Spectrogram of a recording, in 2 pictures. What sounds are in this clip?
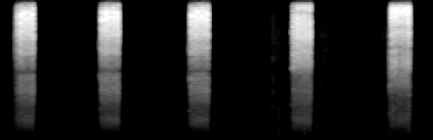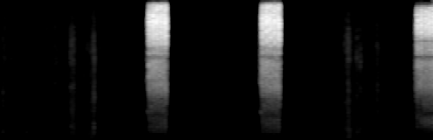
Rhacocleis poneli, an orthopteran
